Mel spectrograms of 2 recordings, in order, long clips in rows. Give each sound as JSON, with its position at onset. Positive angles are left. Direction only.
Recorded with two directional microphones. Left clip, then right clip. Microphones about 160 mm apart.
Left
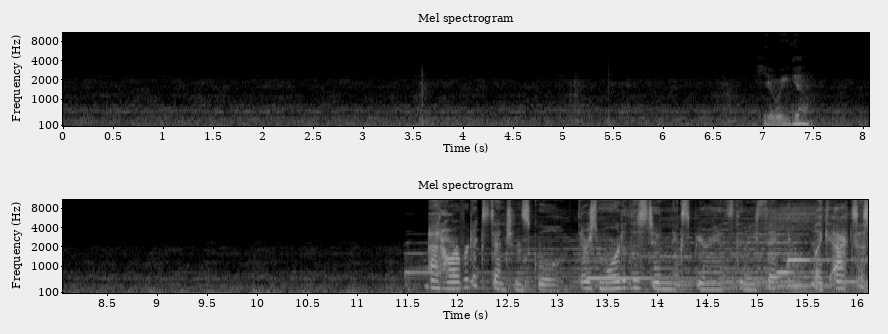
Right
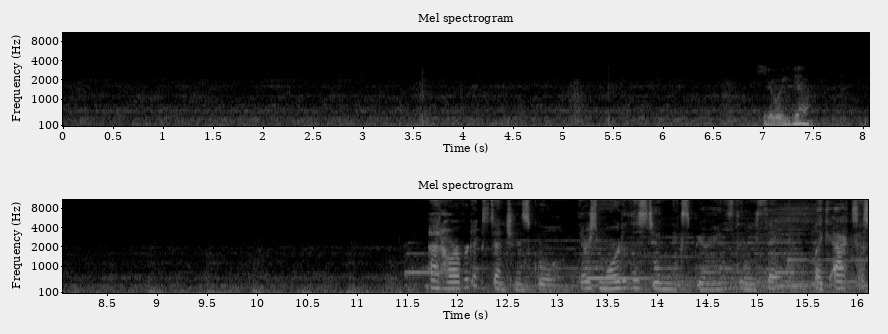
{"t": 7.0, "sound": "speech", "side_deg": 5}
{"t": 11.7, "sound": "speech", "side_deg": 30}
